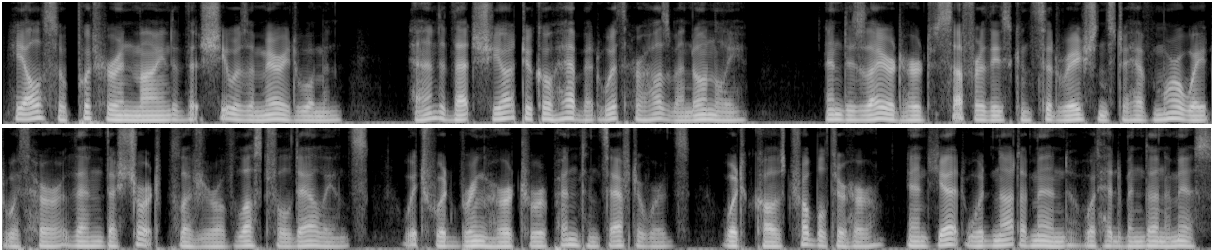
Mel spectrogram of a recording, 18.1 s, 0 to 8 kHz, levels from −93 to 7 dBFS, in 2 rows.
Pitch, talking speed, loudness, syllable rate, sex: 115 Hz, 210 wpm, -19 LUFS, 5.7 syllables/s, male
